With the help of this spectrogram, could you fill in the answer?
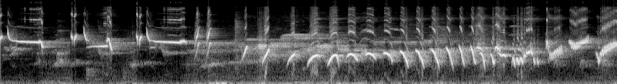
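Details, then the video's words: White-rumped shama, excited and flicking its tail, singing in many voices: whistled notes opening at mid pitch, then a fast run of rising slurred notes repeated several times a second, with sharp clicks between phrases. "Chòe Lửa tạch đập đuôi kích lửa cực sung. kích chòe Lửa lên lửa sổ giọng.chòe Lửa hót nhiều giọng"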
